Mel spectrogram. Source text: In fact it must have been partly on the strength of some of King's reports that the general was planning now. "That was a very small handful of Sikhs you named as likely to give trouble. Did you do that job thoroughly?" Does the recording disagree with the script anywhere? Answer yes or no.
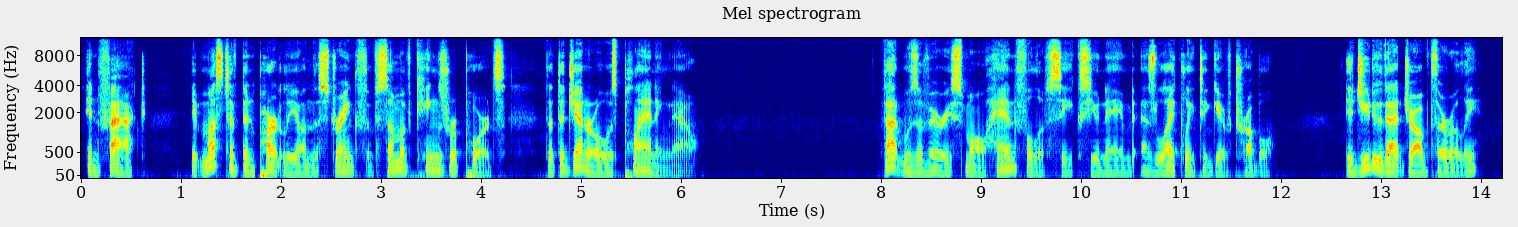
no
